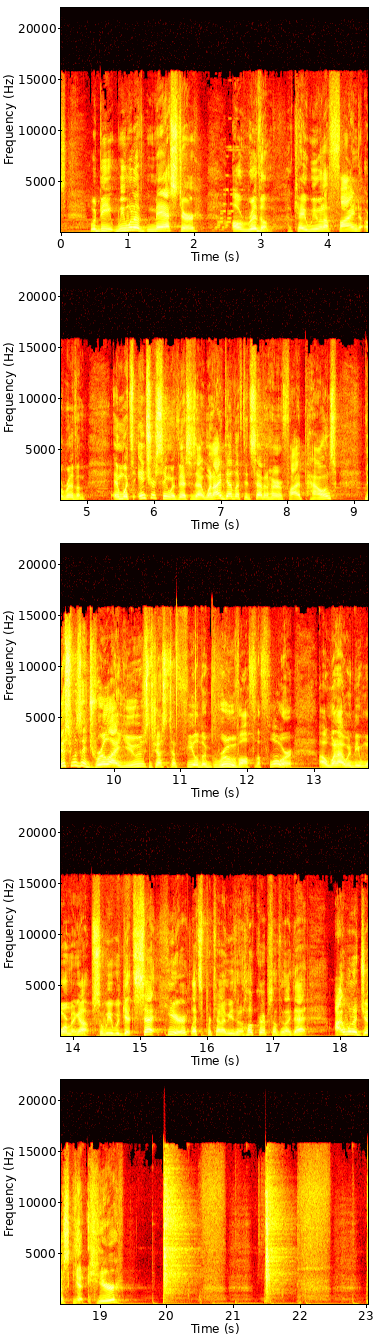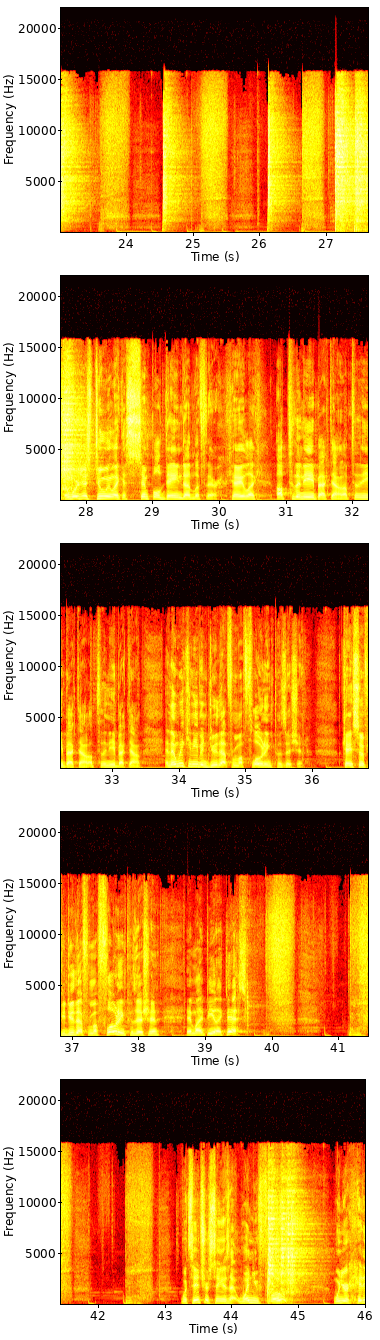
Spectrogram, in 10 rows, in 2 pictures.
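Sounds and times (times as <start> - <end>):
faint background music: 0.0 - 46.0
man breathing forcefully: 12.7 - 13.1, 20.1 - 27.5, 36.0 - 36.4, 38.4 - 38.7, 39.8 - 43.2, 45.1 - 45.5.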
